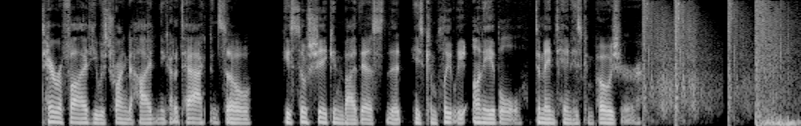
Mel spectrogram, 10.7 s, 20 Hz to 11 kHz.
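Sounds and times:
speech: 0.6 - 9.0
gunshots: 8.6 - 10.6.

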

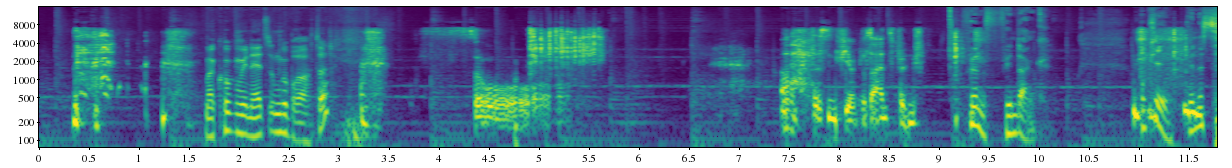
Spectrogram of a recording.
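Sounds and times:
laughter: 0.4 - 1.5
speech: 1.6 - 3.4, 4.4 - 4.8, 7.8 - 10.2, 10.9 - 11.7
dice rolled for damage in a tabletop role-playing game clattering: 4.9 - 5.7.

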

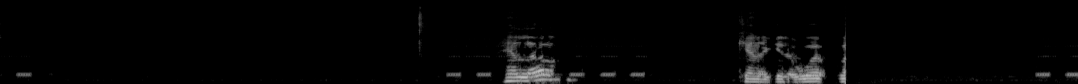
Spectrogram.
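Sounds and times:
speech: 5.0 - 5.9, 7.4 - 8.4
electronic telephone beeps of an outgoing call: 5.6 - 6.5, 10.4 - 10.7.

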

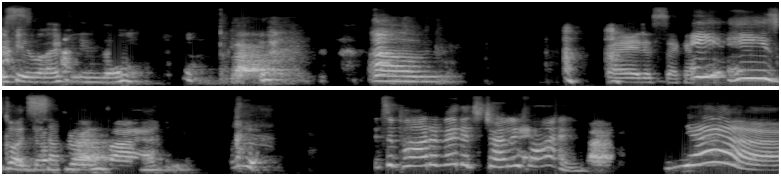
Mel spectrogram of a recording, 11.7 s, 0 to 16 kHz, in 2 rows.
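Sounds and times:
speech: 0.0 - 3.5, 4.2 - 7.9, 8.6 - 11.6
pet dog barking: 1.7 - 2.2, 6.3 - 6.8, 10.2 - 10.5.

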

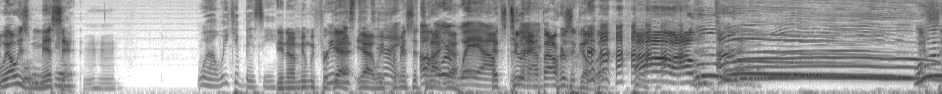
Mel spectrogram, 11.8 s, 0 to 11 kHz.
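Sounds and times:
speech: 0.0 - 1.5, 2.5 - 9.7
laughter: 6.6 - 10.2
person howling like a wolf at a window: 8.7 - 11.7.

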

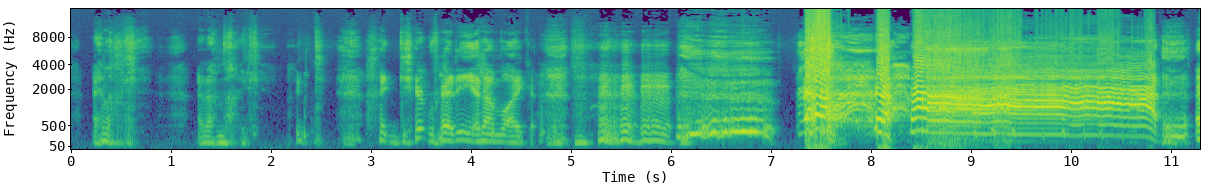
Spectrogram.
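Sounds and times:
speech: 0.2 - 0.7, 1.3 - 2.5, 3.1 - 8.8
laughter: 5.1 - 6.1
man's loud strained primal scream: 6.5 - 11.1.

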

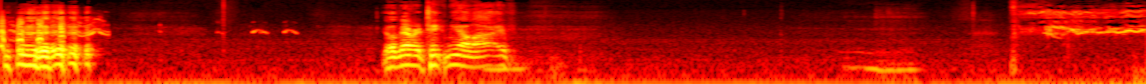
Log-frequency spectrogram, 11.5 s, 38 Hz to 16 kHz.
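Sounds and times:
laughter: 0.0 - 1.1, 10.1 - 11.4
speech: 0.0 - 1.1, 3.8 - 5.2
quiet hiss: 0.0 - 11.4
person snoring with whistling wheeze: 8.4 - 9.2.

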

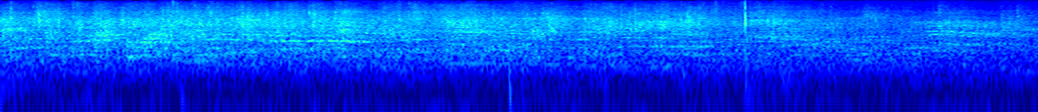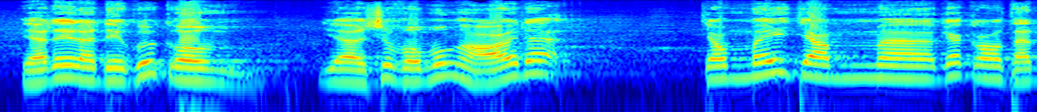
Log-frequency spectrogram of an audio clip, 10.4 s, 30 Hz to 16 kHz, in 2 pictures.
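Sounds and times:
large crowd applauding: 0.0 - 5.2
speech: 5.3 - 8.1, 8.7 - 10.3.

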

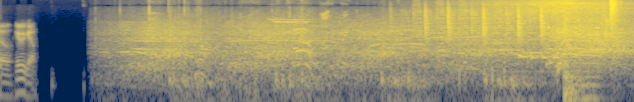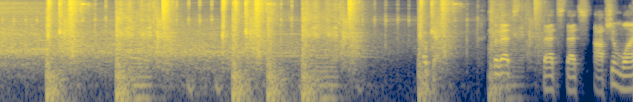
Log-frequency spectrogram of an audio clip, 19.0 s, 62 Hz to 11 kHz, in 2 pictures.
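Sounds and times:
speech: 0.1 - 0.6, 16.9 - 18.9
dense stadium crowd roar: 1.4 - 16.4
driving sports music bed: 5.7 - 17.7.

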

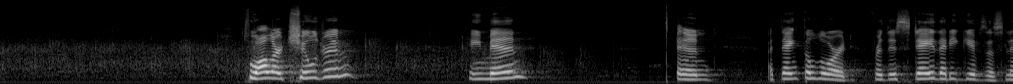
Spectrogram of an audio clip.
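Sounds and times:
audience applauding: 0.0 - 6.4
speech: 2.5 - 3.6, 4.7 - 5.4, 6.8 - 10.1.

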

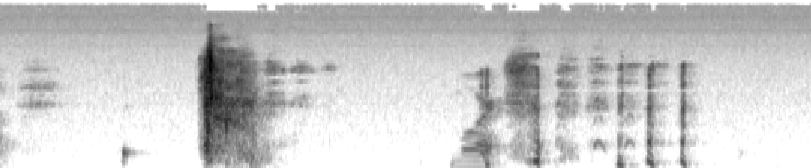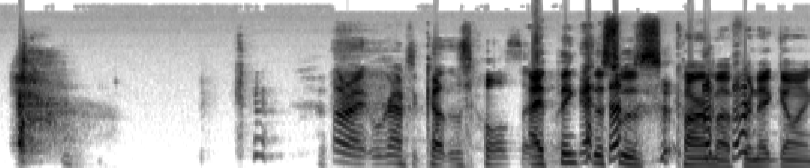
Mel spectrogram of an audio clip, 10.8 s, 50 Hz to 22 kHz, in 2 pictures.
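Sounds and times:
sneeze after inhaling spicy dust: 1.3 - 1.8, 5.5 - 6.1
speech: 3.1 - 3.8, 7.6 - 10.7
laughter: 3.3 - 4.7, 7.0 - 10.7.

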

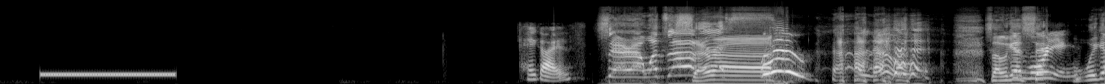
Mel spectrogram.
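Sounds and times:
telephone call ringing tone: 0.4 - 1.8
speech: 5.3 - 11.0
laughter: 6.7 - 11.0.

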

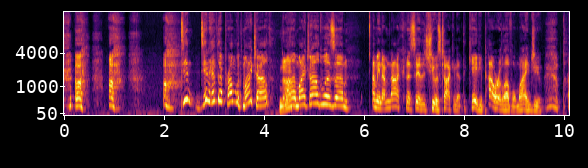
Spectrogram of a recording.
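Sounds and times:
person gasping: 0.0 - 2.4, 9.6 - 10.0
soft breathing: 0.0 - 2.4, 9.6 - 10.0
speech: 0.1 - 1.2, 2.0 - 10.1.

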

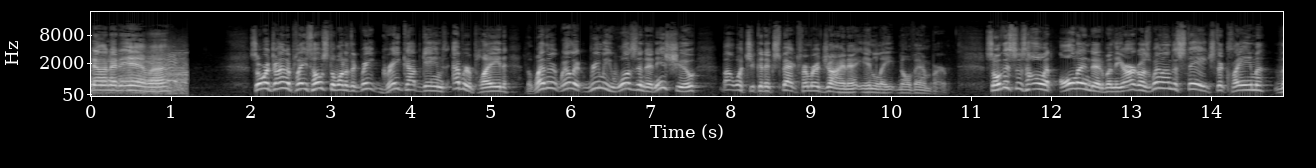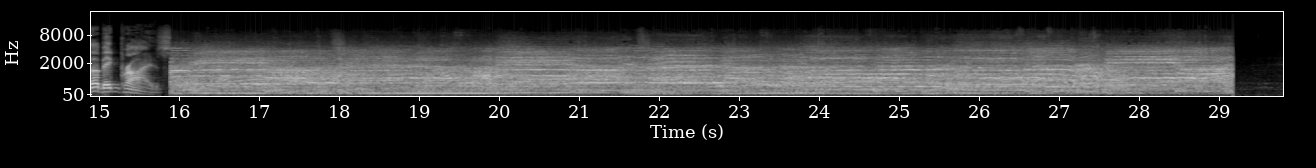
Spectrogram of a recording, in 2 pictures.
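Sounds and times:
large football championship crowd roaring and cheering in celebration: 0.0 - 1.2, 15.9 - 29.2
speech: 0.0 - 1.2, 2.0 - 16.6.

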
